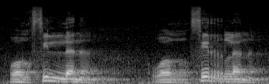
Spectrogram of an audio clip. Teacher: Ini ra-nya hilang, masuk pada lam. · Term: idgham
